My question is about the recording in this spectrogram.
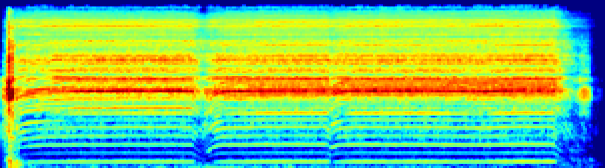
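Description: toy remote control car turn wheels tilt motor whir still upside down; zapsplat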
